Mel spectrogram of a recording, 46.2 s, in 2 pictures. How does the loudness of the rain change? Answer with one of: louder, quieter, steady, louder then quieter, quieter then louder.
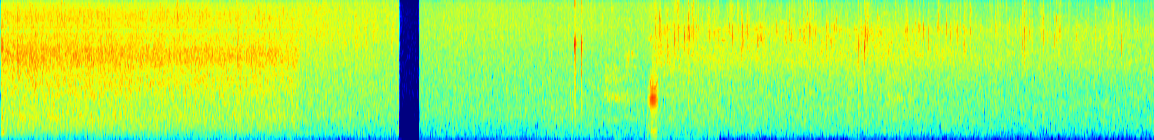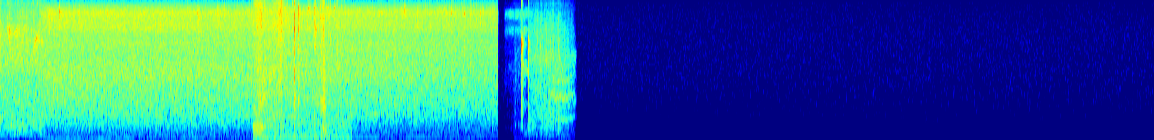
quieter.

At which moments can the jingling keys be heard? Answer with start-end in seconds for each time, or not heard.
12.9-14.4, 28.1-30.1.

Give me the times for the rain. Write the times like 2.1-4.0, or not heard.
0.0-34.5.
